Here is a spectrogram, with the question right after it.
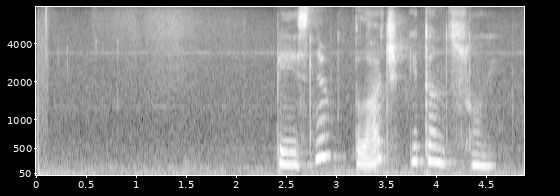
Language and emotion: Russian, neutral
